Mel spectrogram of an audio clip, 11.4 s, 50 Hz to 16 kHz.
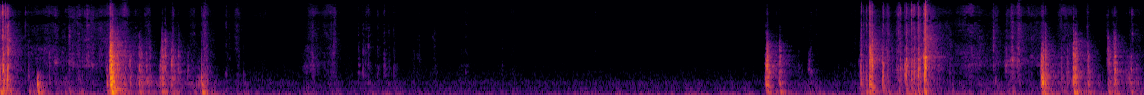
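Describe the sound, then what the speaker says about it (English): A deck of archetype cards is shuffled up close, with short crisp bursts of riffling and shuffling at the start, a quiet pause, then another flurry of papery card sounds near the end. "I'm just going to shuffle 3 more times"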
